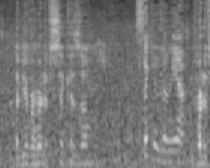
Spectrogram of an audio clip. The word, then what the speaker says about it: Sikhism: It's actually pronounced Sikhism, but if you hear it in media...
